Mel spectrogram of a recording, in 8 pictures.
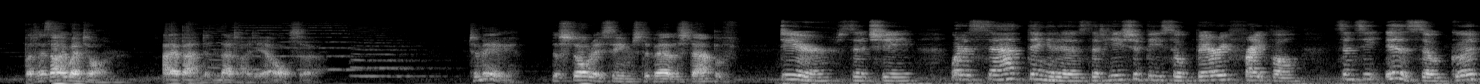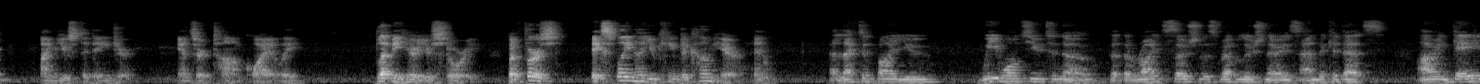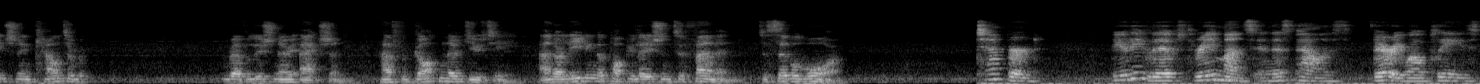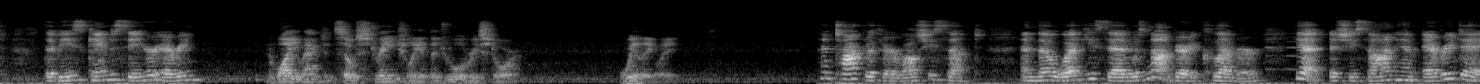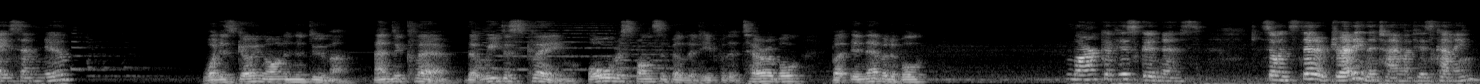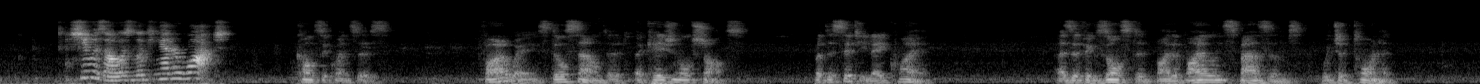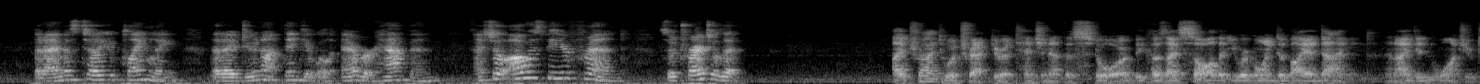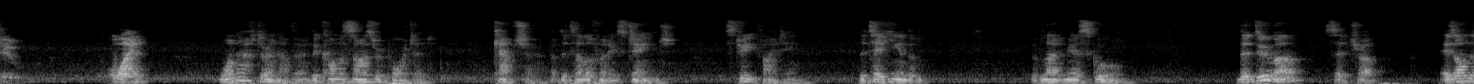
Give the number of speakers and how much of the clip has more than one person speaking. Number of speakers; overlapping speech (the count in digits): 4, no overlap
